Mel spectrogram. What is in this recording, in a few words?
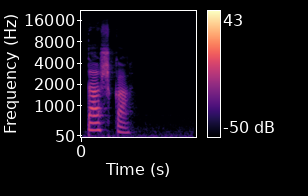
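"ташка", Komi, female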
